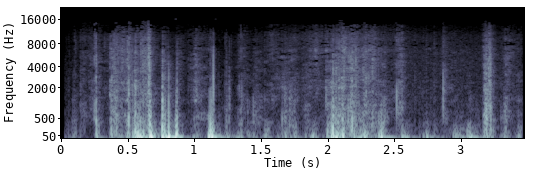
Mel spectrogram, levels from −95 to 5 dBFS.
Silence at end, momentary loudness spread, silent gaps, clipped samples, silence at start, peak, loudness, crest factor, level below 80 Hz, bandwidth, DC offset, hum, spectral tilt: 0 s; 19 LU; none; under 0.1%; 0.1 s; -2 dBFS; -26 LUFS; 20 dB; -26 dBFS; 12 kHz; under 0.1%; none; -5.5 dB/octave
